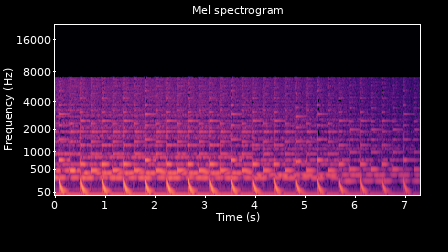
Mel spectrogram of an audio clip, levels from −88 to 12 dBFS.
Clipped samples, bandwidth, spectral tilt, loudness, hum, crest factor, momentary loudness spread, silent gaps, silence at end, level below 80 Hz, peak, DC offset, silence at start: under 0.1%; 7.4 kHz; -5.5 dB/octave; -21 LUFS; none; 16 dB; 10 LU; none; 0 s; -32 dBFS; -4 dBFS; 2%; 0 s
